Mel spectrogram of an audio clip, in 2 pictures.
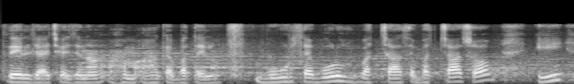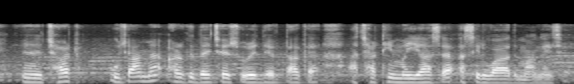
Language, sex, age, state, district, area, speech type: Maithili, male, 30-45, Bihar, Purnia, rural, spontaneous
